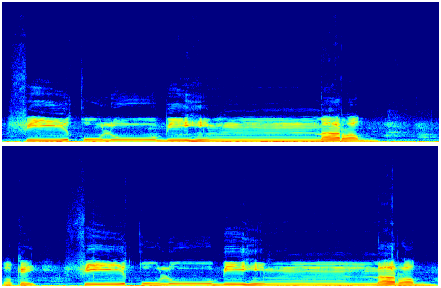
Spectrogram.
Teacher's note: Mim na sukun and then mim. Okay, yung unang mim papasok na siya sa pangalawang mim.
